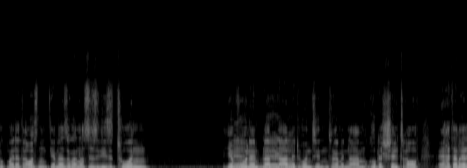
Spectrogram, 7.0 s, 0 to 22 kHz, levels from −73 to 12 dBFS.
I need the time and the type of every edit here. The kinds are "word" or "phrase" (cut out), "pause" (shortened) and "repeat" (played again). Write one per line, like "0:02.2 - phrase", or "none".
0:01.3 - phrase
0:03.9 - word
0:04.9 - word
0:05.6 - phrase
